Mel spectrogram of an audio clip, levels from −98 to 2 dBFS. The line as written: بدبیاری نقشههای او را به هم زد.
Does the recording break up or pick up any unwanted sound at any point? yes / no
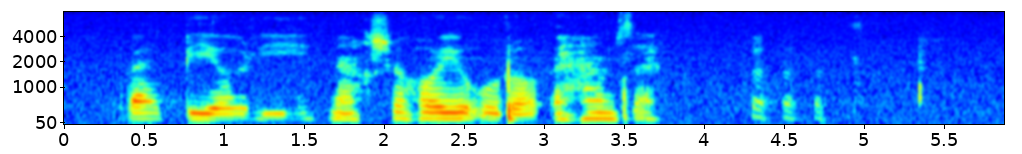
yes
